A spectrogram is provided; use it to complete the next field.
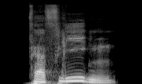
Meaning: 1. to disappear, to vanish 2. to fly the wrong route
- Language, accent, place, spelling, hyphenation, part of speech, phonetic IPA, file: German, Germany, Berlin, verfliegen, ver‧flie‧gen, verb, [fɛɐ̯ˈfliːɡn̩], De-verfliegen.ogg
